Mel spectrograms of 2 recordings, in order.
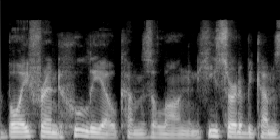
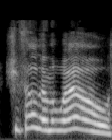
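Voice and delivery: put-on high-pitched kids raising the alarm; boys' mock scream. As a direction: mock-scream it like panicked boys, without full volume. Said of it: "the boys scream".

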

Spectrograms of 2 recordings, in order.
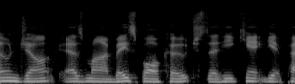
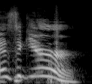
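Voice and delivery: high, loud teasing add-on; mock dramatic joke; 13 semitones higher, 10 dB louder than usual. Co-host teasing his partner's list of words with a jokey, loud, high finish. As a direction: toss it in as an over-the-top joke. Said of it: "I'm just joking".

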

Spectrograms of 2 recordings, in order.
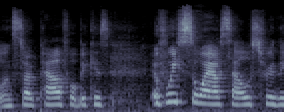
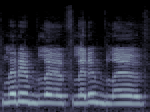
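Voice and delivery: imitated plea, pitched higher; higher-voiced retold begging; 5 semitones higher than usual. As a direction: plead for a life, retelling it. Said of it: "she's, like, begging him".

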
